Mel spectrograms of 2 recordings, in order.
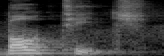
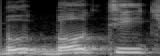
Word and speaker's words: Boteach: See how they say his name? Boteach, Botech, right?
